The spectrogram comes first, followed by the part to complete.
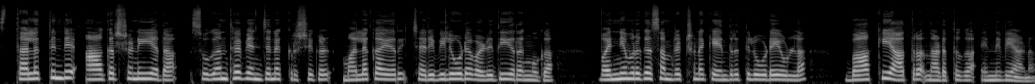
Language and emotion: Malayalam, neutral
